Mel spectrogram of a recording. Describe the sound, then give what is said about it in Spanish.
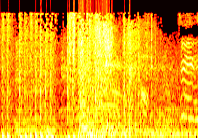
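Loud machine gun fire in a shootout with a submachine gun and shots from a rooftop: rapid bursts of cracking shots mixed with heavy booms, dense at first and then easing into a lower rumble. “Con una metralleta, Mike hiere a Facebook y a otro hombre mientras Barrel corre a esconderse detrás de un coche y Sara dispara desde la azotea.”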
